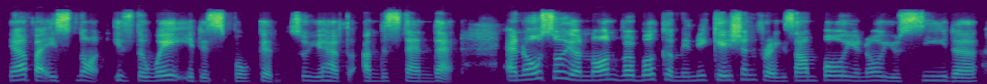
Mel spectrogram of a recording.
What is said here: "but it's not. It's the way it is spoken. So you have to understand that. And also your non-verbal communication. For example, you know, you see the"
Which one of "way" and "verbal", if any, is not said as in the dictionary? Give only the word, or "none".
none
